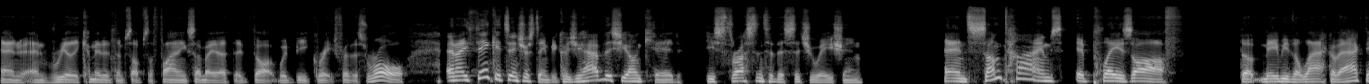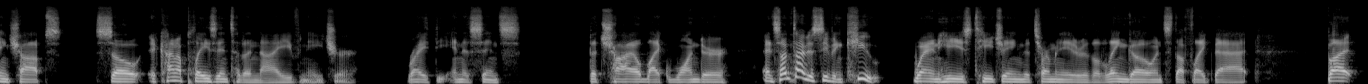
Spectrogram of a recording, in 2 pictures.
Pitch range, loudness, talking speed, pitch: 105-140 Hz, -23 LUFS, 170 wpm, 120 Hz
